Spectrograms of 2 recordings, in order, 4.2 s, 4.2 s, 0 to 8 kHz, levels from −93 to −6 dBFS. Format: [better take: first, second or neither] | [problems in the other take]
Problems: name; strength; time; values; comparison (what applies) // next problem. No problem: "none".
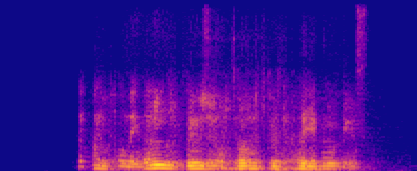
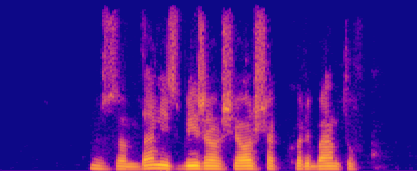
second | noise reduction (neural mask model DeepFilterNet 3)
